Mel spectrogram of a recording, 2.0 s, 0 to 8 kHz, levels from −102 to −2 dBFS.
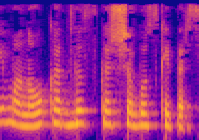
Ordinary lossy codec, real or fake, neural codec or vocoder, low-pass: MP3, 32 kbps; real; none; 7.2 kHz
